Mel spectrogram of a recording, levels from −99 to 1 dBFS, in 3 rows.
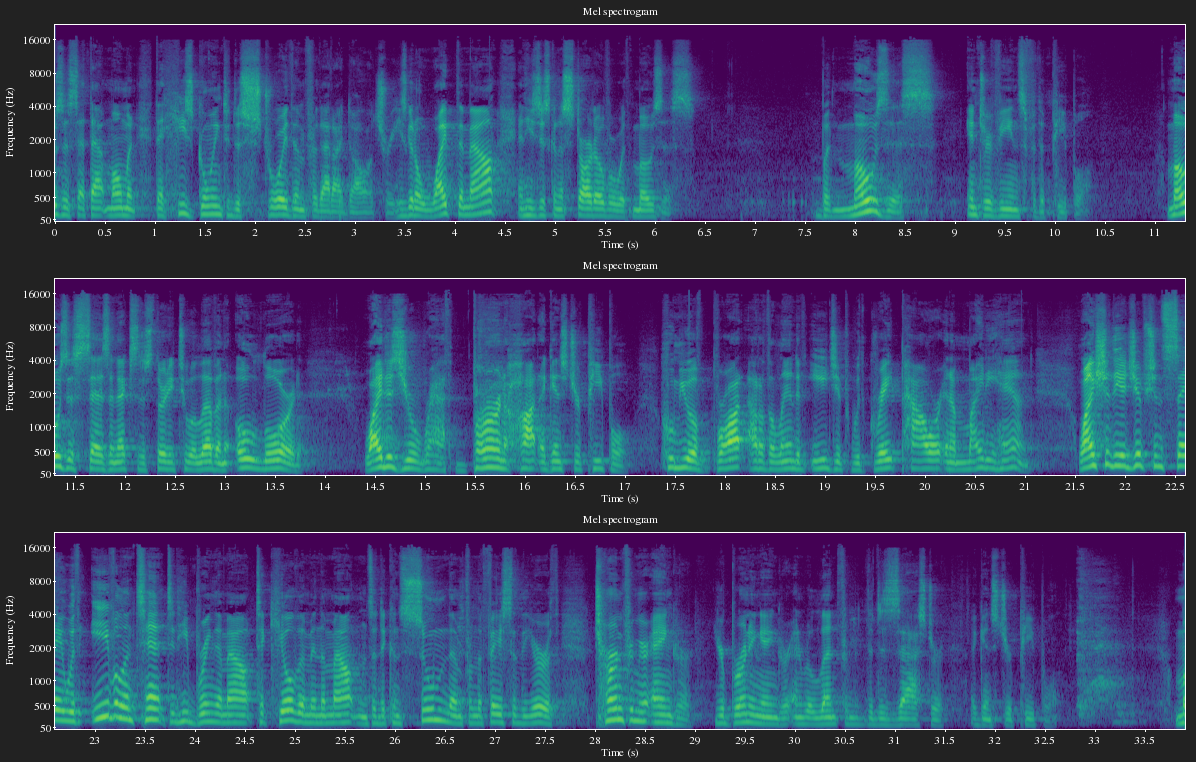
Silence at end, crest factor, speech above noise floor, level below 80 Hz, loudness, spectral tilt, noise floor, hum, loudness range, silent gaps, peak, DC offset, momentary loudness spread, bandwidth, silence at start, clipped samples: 0 s; 26 dB; 43 dB; -82 dBFS; -28 LUFS; -3.5 dB/octave; -71 dBFS; none; 7 LU; none; -4 dBFS; under 0.1%; 16 LU; 17.5 kHz; 0 s; under 0.1%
